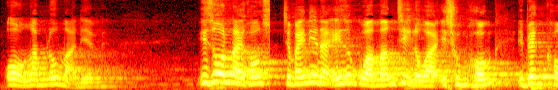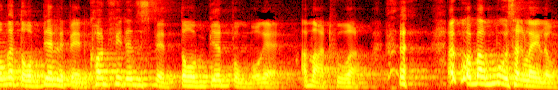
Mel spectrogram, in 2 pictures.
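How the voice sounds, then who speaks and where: Animated preacher man with hall reverb. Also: high voice. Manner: animated, with frequent laughter and amens. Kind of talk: sermon.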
